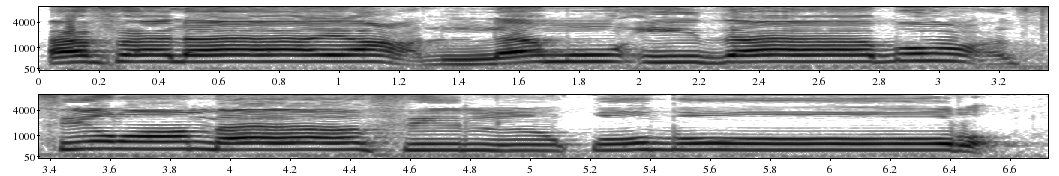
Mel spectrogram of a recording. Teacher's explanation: را موٹی ہو گئی وقف کی صورت میں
